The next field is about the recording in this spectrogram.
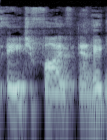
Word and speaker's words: H5N1: Am I saying that right? H1N5? – It's H5N1. – H5N1, thank you.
